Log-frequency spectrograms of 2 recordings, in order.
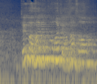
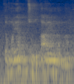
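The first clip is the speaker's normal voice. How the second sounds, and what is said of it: Quiet, hushed voice. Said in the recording (Chinese): “我就很小声问他”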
